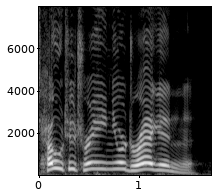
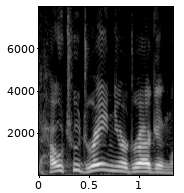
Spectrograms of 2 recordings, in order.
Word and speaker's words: How to Train Your Dragon: How to Train Your Dragon. Do not pronounce it How to Drain Your Dragon like I always seem to do.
